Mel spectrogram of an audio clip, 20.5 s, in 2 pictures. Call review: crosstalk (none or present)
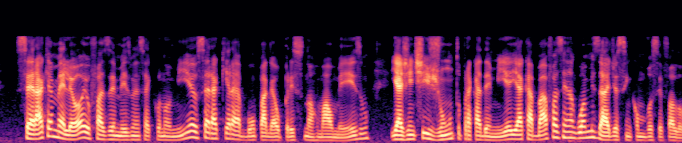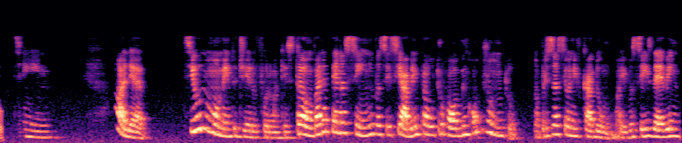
none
